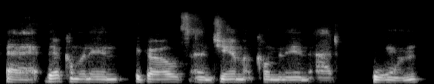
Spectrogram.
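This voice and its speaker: A middle-aged Irish man, a bass player guest, telling stories casually in an interview with many restarts and fillers. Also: level tone, a little slow, a little mellow, slightly rough, no echo. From Ireland.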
